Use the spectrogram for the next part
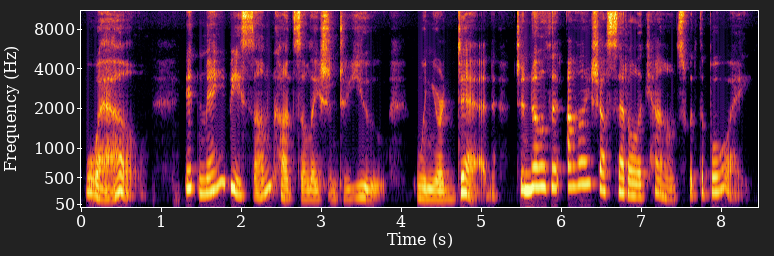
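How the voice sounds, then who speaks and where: Woman doing a slow hissing cobra queen. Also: mid-range voice, sing-song, creaky, a little mellow, breathy edge, pitched above the performer's own voice, heavily acted. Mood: menacing. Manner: slow hissing half-whisper. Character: menacing female cobra, cold and cruel.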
